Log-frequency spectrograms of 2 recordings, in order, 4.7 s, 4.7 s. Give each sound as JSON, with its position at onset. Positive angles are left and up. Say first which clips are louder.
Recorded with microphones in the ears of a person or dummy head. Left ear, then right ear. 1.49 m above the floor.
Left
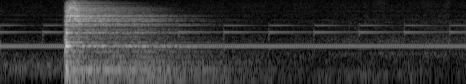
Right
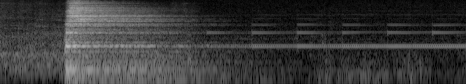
{"t": 0.7, "sound": "a guitar", "louder": "left 1 dB", "side_deg": 70, "distance_m": 0.7}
